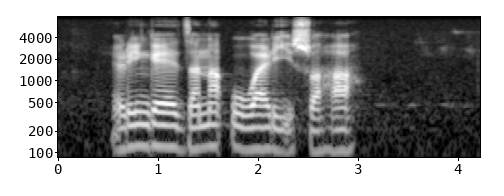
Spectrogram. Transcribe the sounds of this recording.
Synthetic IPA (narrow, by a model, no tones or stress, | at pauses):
ɺiŋɡɛd͡zanauwaɺiswaɦa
